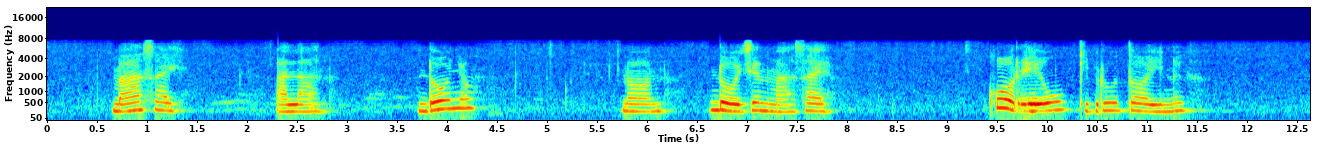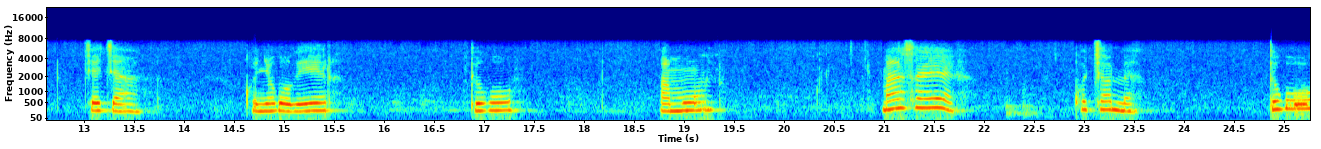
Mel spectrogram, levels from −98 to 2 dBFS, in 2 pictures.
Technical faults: AMR bit errors

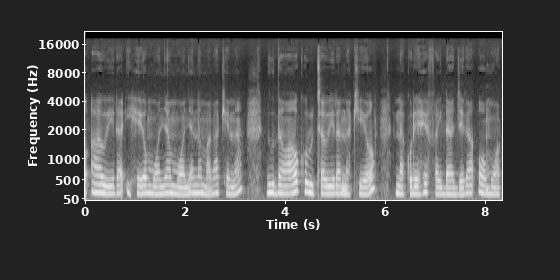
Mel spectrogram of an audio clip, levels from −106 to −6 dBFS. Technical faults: none

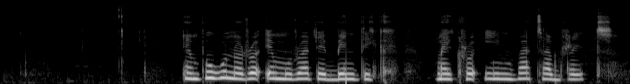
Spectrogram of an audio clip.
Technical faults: dropped buffer (overrun)

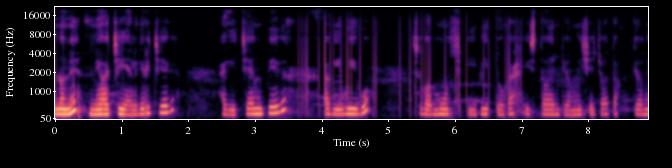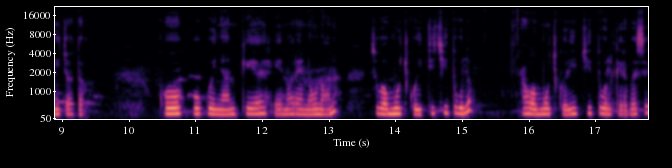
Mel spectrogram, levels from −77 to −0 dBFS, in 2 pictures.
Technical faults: microphone overload; microphone volume stepped down; train of clicks

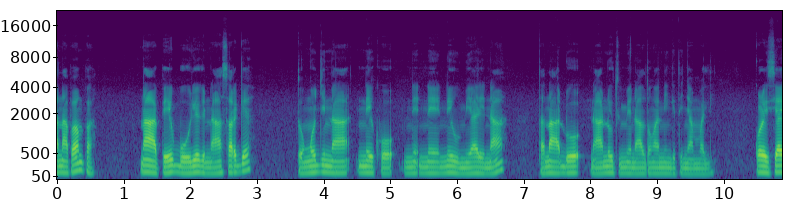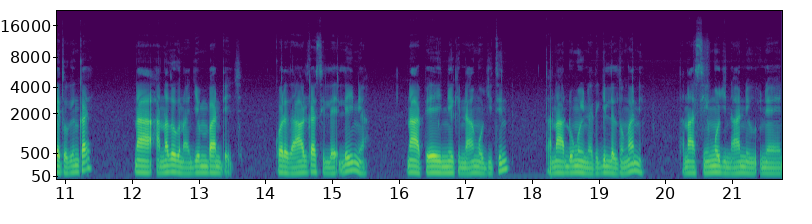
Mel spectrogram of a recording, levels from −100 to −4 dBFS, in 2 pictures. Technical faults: none

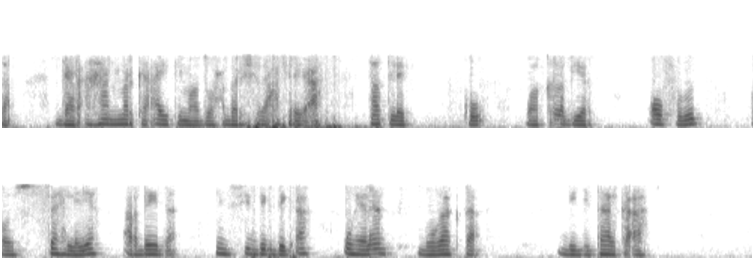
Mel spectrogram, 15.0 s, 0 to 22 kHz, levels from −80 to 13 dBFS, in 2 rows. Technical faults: G.723.1 codec; VoIP packet loss concealed by the speech codec

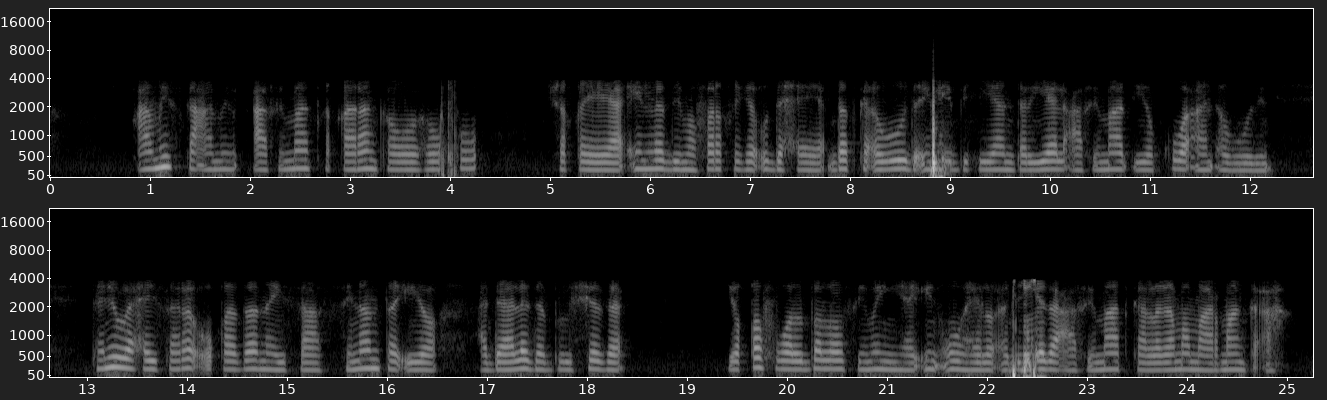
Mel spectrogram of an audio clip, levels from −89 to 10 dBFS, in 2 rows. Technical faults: GSM full-rate codec; GSM bit errors

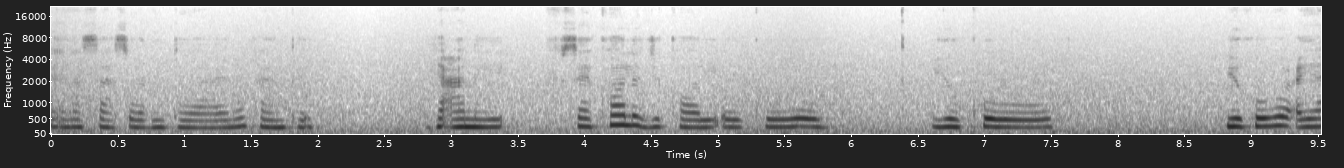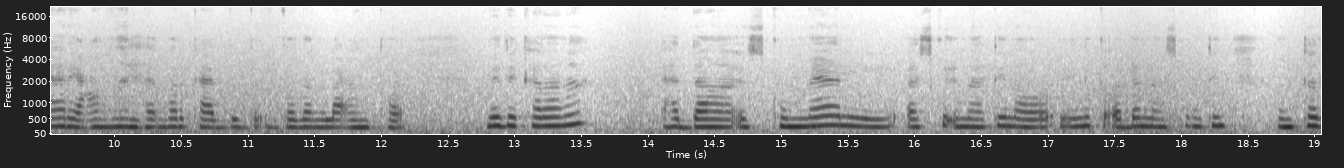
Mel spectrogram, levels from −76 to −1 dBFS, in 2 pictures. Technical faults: none

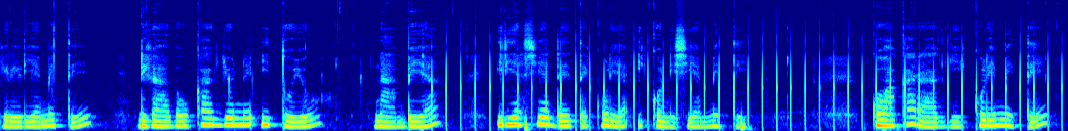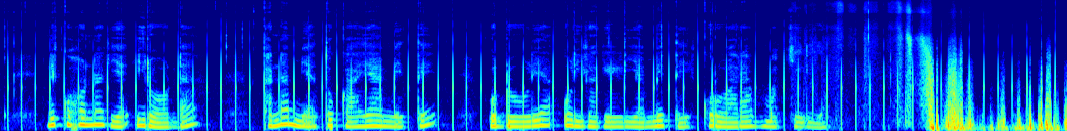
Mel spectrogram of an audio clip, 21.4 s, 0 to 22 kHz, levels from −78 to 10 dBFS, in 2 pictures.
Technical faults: train of clicks

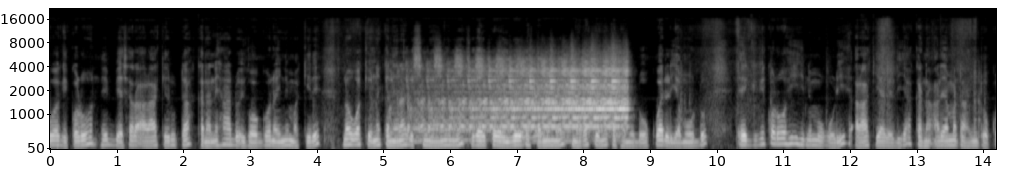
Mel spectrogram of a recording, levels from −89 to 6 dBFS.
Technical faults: feedback howl

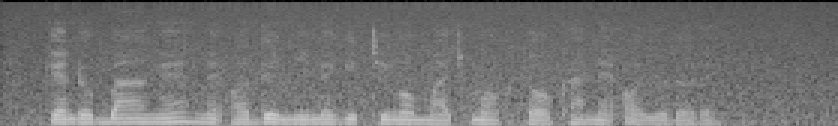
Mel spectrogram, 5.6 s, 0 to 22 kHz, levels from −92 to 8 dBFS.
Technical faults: none

